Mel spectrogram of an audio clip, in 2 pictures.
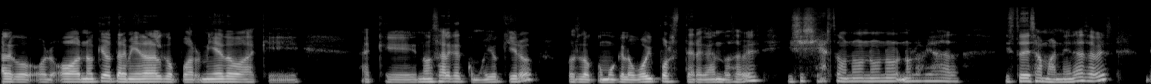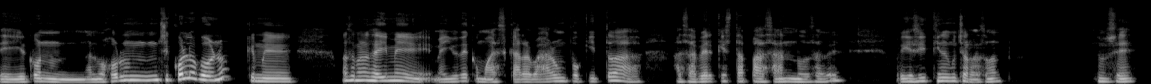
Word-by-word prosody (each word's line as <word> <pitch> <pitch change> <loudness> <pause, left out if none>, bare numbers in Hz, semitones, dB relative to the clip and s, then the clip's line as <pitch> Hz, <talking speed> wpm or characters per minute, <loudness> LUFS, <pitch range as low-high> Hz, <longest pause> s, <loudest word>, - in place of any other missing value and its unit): algo 120 -2 +3
o 115 - -3
o 125 0 +4
no 125 0 +3
quiero 140 -1 +3
terminar 125 0 +5
algo 130 -2 +3
por 115 -1 -2
miedo 125 0 +4
a 115 -1 -4
que 105 +1 -12 0.6
a - - -9
que 110 -1 -6
no 125 +1 +1
salga 135 -1 0
como 105 -2 -5
yo 120 +1 -2
quiero, 215 - -1 0.3
pues, 120 -1 -4
lo 115 -2 +2
como 110 0 +2
que, 115 - -2
lo 110 -1 +2
voy 125 +3 +4
postergando, 115 -4 -2
¿sabes?, 175 +10 -1 0.2
y 125 - -10
sí, 155 +5 -5
es - - -4
cierto, 150 -3 -5
no 145 +1 -2
no 145 0 -2
no 150 0 -1
no - - 0
lo 150 - -4
había 150 -2 -5 0.5
visto 130 +3 -7
de 145 - +6
esa 150 0 -1
manera, 125 +6 0
¿sabes?, 200 +9 -1 0.3
de 120 - -4
ir 120 +1 +1
con, 120 -6 +2
a - - -2
lo 120 - +2
mejor, 150 +8 +1
un 200 +1 +3
psicólogo, 215 0 +5
¿no?, 245 +6 +1
que 160 - -4
me 140 -2 +2 0.5
más 185 - 0
o - - +2
menos 190 -1 +4
ahí 170 0 +5
me 165 -7 +1
me - - -5
ayude 135 +5 -2
como 125 -3 -3
a - - 0
escarbar 120 +2 -3
un 150 0 -1
poquito, 140 +4 -2
a 125 -6 -3 0.3
a 130 - -6
saber 130 +2 -2
qué 145 - -9
está 140 -1 -5
pasando, 130 -1 -1
¿sabes?, 140 +8 -4 0.5
oye, 135 0 -1
sí, 150 +3 -1
tienes 160 0 0
mucha 155 -2 -1
razón, 130 +6 -3 0.9
no 140 -1 -2
sé. 135 +1 -2
130 Hz, 205 wpm, -24 LUFS, 120-150 Hz, 0.9 s, de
